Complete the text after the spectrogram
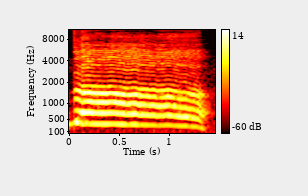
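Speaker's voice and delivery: long, loud high-pitched scream; fleeing scream. Acted. Game master voicing a character sprinting from a vision, long scream. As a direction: scream at full voice while running away. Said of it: "You start sprinting away".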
